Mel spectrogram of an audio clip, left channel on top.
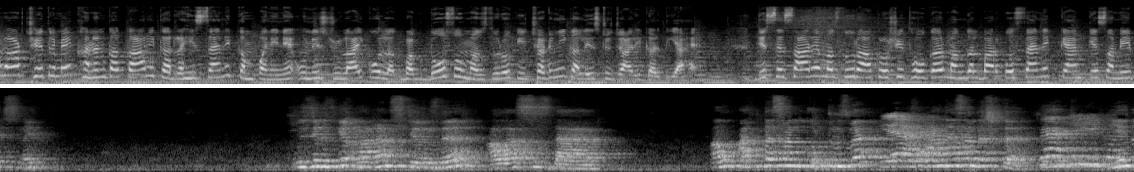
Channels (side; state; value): both; different; correlation 0.00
